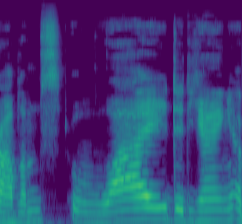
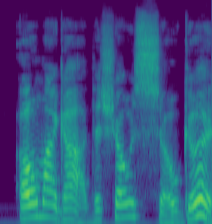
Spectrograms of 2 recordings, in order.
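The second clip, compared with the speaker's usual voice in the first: mocking, sarcastic tone; 4 dB louder than usual. Speaker makes a remark, then labels it sarcasm; sarcastic. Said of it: "That's sarcasm".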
